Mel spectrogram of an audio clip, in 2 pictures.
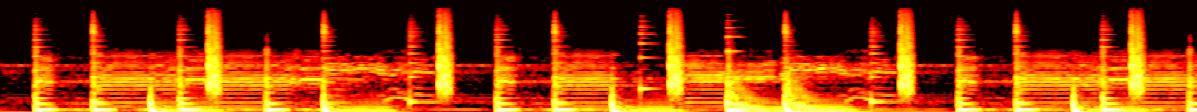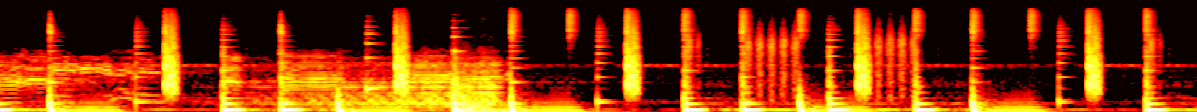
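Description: Heavy electronic music with a booming kick drum and synth stabs fills the whole stretch, with no animal voice to be heard.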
